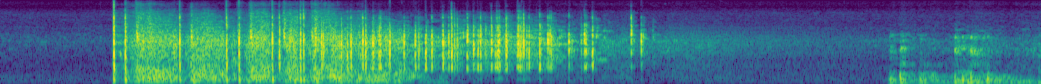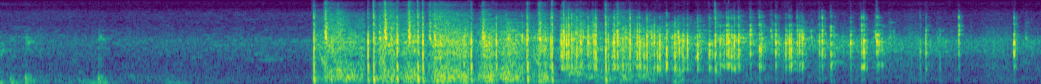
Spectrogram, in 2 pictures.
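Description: Aerial fireworks shells bursting: a sharp bang about half a second in and another about two-thirds of the way through, each followed by a few seconds of dense crackling, with softer pops between them.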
